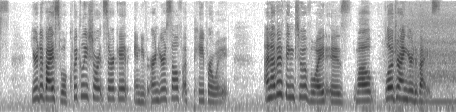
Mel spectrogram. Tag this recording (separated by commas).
Speech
